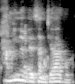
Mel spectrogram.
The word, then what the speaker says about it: Camino de Santiago: Is that how you say it? Santiago de Camino, yeah. Del Camino. Camino de Santiago, the other way around. Camino de Santiago. That's it.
